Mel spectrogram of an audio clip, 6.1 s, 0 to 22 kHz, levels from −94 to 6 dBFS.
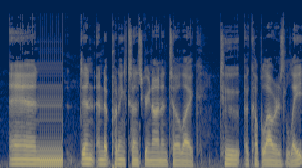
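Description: A system hang loop runs from 0.8 to 1.24 s, just before "didn't end up putting". The playback system froze while the hardware kept replaying its ring buffer, so a 40 ms scrap of speech repeats 11 times as a rattling 25 Hz buzz, and about 0.4 s of audio is lost.

A gap at a join of encoded pieces follows at 2.51 to 2.56 s, between "didn't end up putting" and "sunscreen on until like". Separately encoded segments were spliced without trimming encoder delay and end padding, leaving a 43 ms hole with smeared edges before the speech resumes.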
